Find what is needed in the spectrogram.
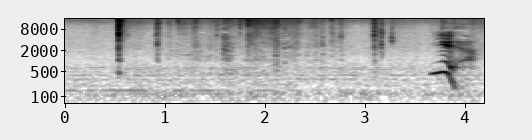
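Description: Faint scattered taps and clicks of cardstock layers being handled and pressed down on a craft mat.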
